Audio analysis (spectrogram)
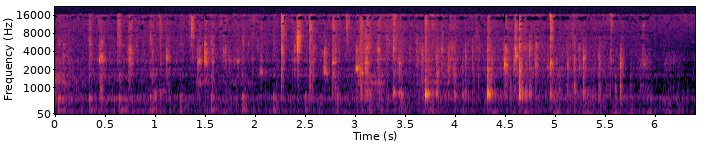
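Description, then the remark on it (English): Beer pours into a glass, a quiet run of irregular glugs, clicks and fizzy crackles over a steady low hum, with a few sharper pops toward the end; the light amber, slightly hazy beer forms a one-finger head. “That's not a bad pour there today”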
